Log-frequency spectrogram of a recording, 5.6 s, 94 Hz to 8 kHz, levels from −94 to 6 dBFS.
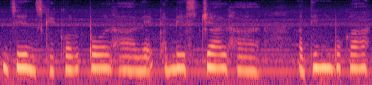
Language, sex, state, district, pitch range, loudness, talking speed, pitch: Mizo, female, Mizoram, Aizawl, 200-230 Hz, -17 LUFS, 130 wpm, 220 Hz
